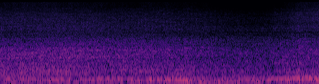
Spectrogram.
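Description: An off-road vehicle engine revs at full throttle, a close, steady, strained roar with no talking over it.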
